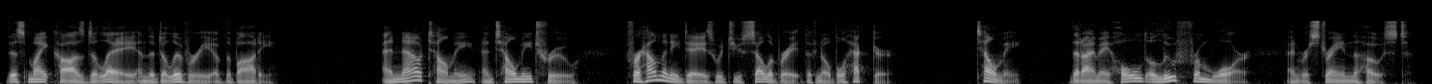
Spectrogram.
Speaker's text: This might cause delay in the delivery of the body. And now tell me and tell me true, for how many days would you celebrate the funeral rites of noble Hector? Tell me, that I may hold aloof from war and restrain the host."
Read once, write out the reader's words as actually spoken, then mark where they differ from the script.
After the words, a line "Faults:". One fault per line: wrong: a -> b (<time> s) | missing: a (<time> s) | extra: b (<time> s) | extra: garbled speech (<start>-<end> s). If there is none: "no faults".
This might cause delay in the delivery of the body. And now tell me and tell me true, for how many days would you celebrate the noble Hector? Tell me, that I may hold aloof from war and restrain the host."
Faults:
missing: funeral rites of (8.1 s)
